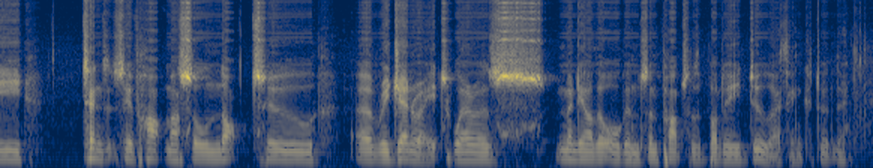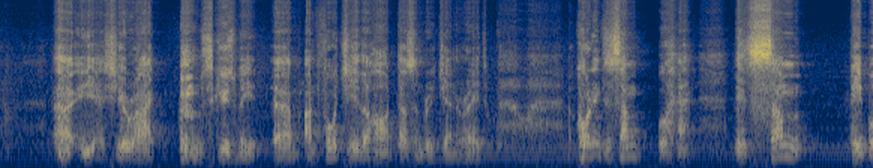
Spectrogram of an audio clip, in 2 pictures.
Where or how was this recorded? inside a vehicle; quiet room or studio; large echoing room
large echoing room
